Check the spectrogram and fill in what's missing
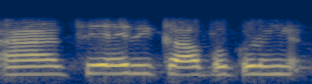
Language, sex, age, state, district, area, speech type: Tamil, female, 18-30, Tamil Nadu, Madurai, urban, conversation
